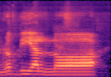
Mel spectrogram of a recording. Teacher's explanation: লামে তাজদি দুইবার, পরের লামে খাড়া যাবর এক লিপ টান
